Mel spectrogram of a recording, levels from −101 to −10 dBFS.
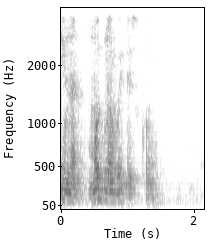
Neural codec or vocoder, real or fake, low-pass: vocoder, 22.05 kHz, 80 mel bands, WaveNeXt; fake; 3.6 kHz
